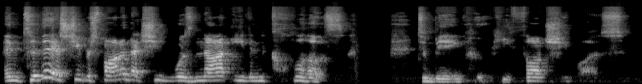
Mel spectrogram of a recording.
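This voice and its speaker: A man reading a story aloud as a dramatic storyteller, deliberate and suspenseful, stressing key phrases and dropping to hushed endings. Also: high-pitched, lively intonation. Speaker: storyteller, host of a live reading show.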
